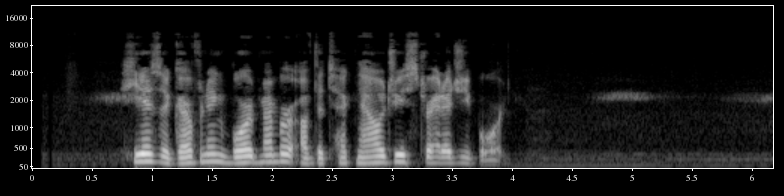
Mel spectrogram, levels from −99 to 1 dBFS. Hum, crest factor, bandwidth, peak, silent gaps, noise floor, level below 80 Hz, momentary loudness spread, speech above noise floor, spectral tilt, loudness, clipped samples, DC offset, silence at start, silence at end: none; 22 dB; 8.8 kHz; -6 dBFS; none; -70 dBFS; -76 dBFS; 15 LU; 45 dB; -7 dB/octave; -25 LUFS; under 0.1%; under 0.1%; 0.75 s; 2.3 s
